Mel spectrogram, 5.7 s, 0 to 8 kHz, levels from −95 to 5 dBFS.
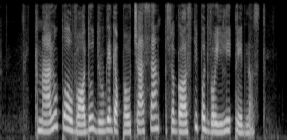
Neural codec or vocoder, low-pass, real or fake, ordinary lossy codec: codec, 16 kHz in and 24 kHz out, 1.1 kbps, FireRedTTS-2 codec; 7.2 kHz; fake; none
